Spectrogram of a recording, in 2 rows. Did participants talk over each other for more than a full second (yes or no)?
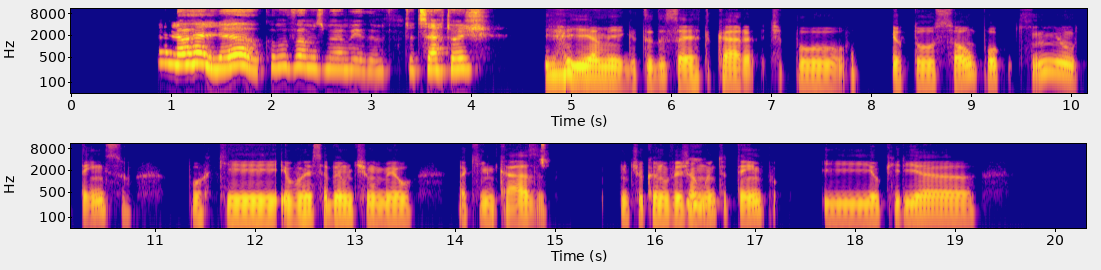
no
